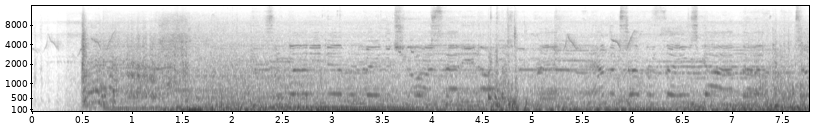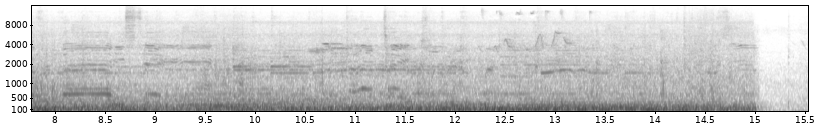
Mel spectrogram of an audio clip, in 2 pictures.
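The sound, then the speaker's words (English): A truck engine rumbles steadily as the vehicle drives off, a low, continuous drone holding at a fairly loud, even level for most of the time before cutting out. “covers up the huntsman's body in the back of the truck, climbs in, and drives away.”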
